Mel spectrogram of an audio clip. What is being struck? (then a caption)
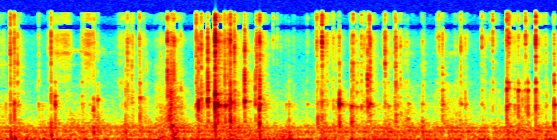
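Clarinet with metal keys. Fingers tap and press the silver metal keys on a black clarinet held upright, its body hollow. The result is a quiet, irregular run of sharp, dry clicks and soft clacks with bright edges and very little ring, over a low, steady background hum.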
